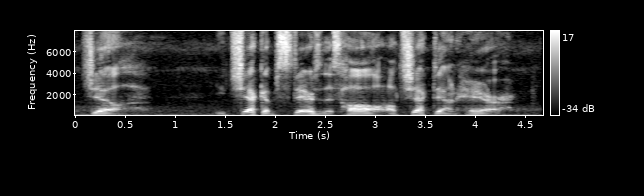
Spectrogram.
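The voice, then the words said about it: Bad Patrick Warburton–Keanu Reeves voice. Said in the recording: “accents get worse and worse ... this accent started as Patrick Warburton, and now sounds like Patrick Warburton and Keanu Reeves had a hate child together”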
